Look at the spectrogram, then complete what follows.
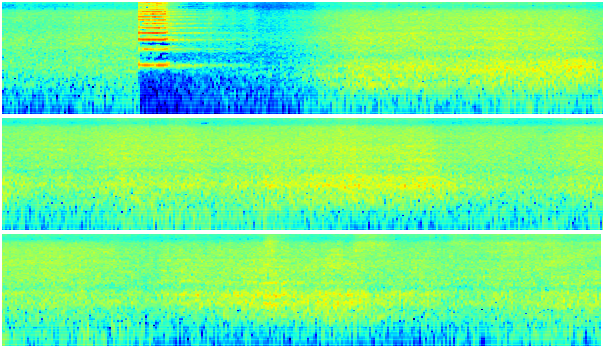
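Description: One short, high train horn blast about a second and a half in, then a train rolling past close by, its wheels rumbling steadily over the rails; the train includes a long string of tank wagons.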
